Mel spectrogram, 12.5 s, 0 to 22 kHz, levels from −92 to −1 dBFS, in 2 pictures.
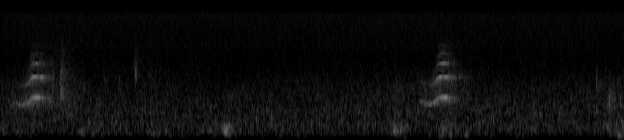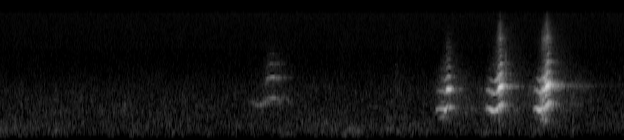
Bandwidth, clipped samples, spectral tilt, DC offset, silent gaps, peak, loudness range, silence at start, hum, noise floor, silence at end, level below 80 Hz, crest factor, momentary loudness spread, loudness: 16 kHz; under 0.1%; 1.5 dB/octave; under 0.1%; none; -12 dBFS; 11 LU; 10.65 s; none; -73 dBFS; 0.65 s; under -90 dBFS; 30 dB; 30 LU; -30 LUFS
